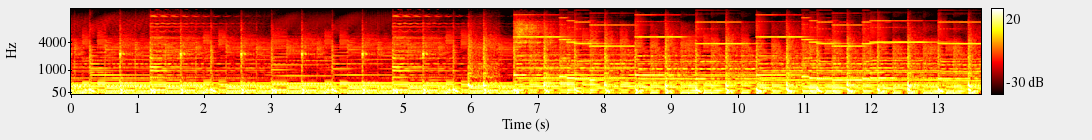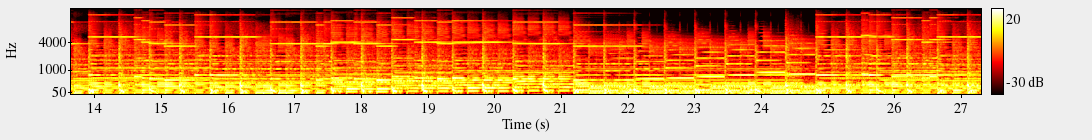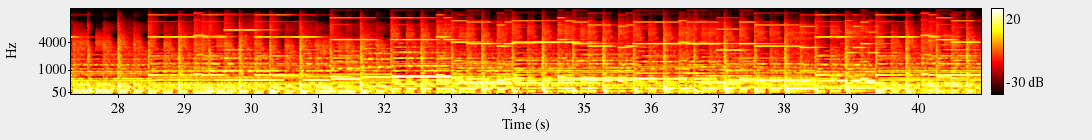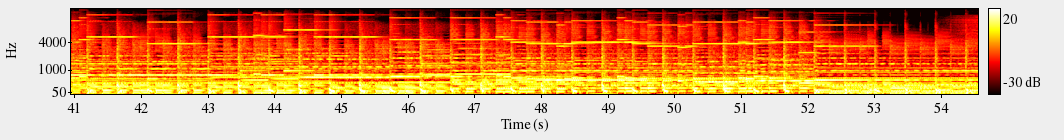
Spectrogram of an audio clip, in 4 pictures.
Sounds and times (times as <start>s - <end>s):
Music: 0.0s - 54.5s.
